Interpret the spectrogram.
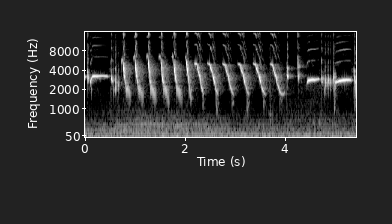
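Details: Red canary singing in a garden with purple azaleas in late March: a fast roll of about a dozen bright, downward-sweeping notes at roughly four per second, then clear high whistles and chips.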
